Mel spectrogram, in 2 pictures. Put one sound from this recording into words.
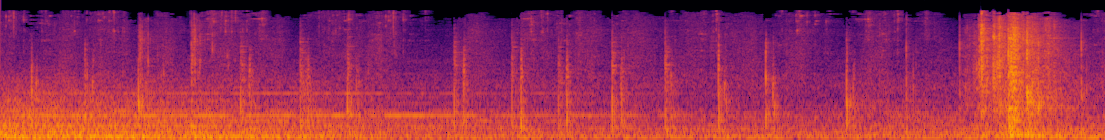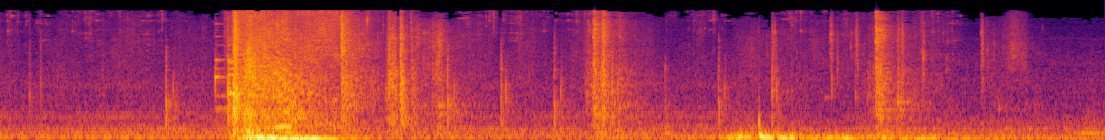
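Footsteps tap quickly on hard floors and metal stairs.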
